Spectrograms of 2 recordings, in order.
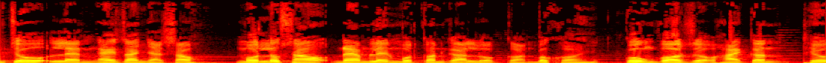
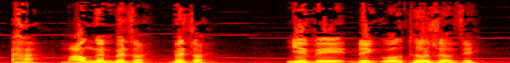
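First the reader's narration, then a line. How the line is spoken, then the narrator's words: Bursting into laughter. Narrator (Vietnamese): Gã đếm chủ bật cười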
